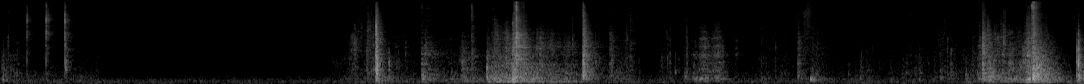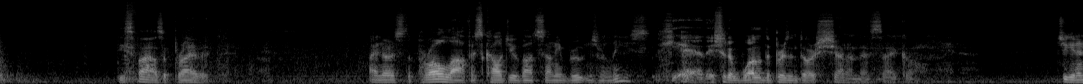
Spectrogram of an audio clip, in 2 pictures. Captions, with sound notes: (pen taps) (file folder thuds shut) (drawer clatters open) (file folders rustling) (cabinet creaks) (drawer slams shut) These files are private. - I noticed the parole office called you about Sonny Bruton's release? - Yeah, they should have welded the prison door shut on that psycho. - Yeah.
